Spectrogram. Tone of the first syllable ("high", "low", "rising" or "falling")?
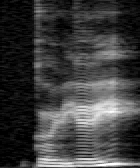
low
